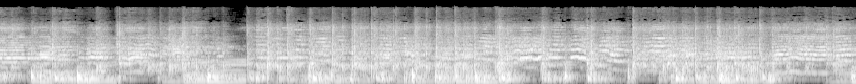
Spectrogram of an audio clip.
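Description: Live South Indian traditional ritual music: drums beating in a steady rhythm under a wavering pitched melody line, with a steady low hum.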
